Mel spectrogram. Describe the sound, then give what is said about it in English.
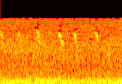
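A bird calls over and over in short, bright bursts, about half a dozen in quick succession, set against a steady low rumble like wind. “Only the birds make their home with me.”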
